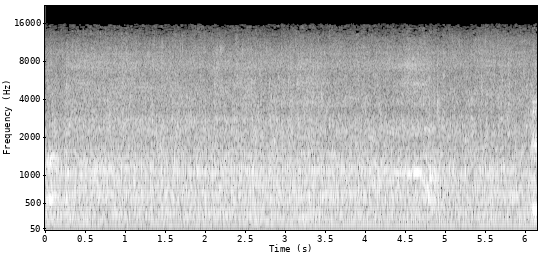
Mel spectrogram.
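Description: Steady bubbling and running water of an aquarium, with a constant low hum underneath.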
